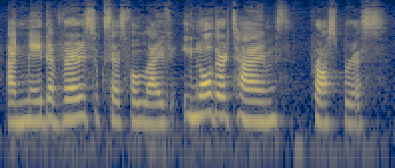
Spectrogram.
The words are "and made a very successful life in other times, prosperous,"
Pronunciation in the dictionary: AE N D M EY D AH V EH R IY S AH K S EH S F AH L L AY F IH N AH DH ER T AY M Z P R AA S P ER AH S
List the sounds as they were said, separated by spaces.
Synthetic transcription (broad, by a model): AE N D M EY D AH V EH R IY S AH K S EH S F AH L L AY F IH N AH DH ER T AY M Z P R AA S P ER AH S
